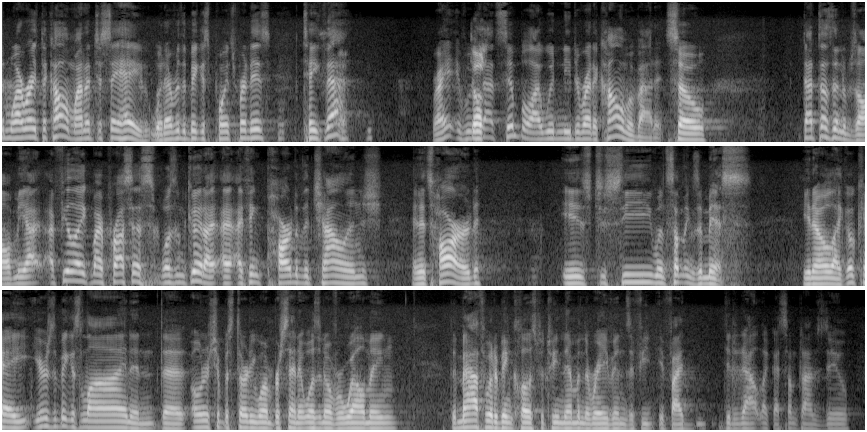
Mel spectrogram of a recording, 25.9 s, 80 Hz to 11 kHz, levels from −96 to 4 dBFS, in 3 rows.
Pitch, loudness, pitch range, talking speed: 150 Hz, -21 LUFS, 130-175 Hz, 230 wpm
